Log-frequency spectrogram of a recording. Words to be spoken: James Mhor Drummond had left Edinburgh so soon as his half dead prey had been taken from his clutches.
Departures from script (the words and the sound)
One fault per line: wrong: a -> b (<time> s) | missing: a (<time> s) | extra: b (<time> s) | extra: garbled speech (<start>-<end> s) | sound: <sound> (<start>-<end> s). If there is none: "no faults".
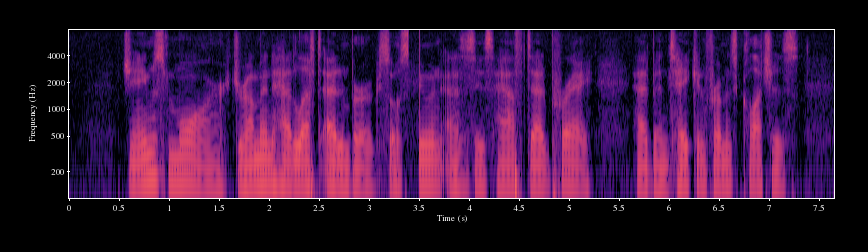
sound: dropout (3.4-3.5 s)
